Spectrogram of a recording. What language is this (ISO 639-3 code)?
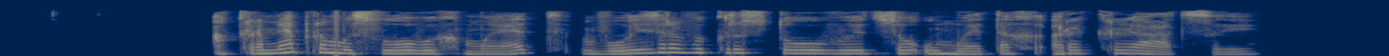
bel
